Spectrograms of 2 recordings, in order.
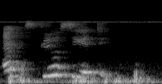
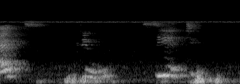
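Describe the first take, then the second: First: Said in the usual way. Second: "Excruciating" breathed out very slowly, each syllable stretched, rising at the end; slow whispered model. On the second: Shown as a demonstration. Teacher slowly whispering "Excruciating" so students can copy. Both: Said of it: "you can read it".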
